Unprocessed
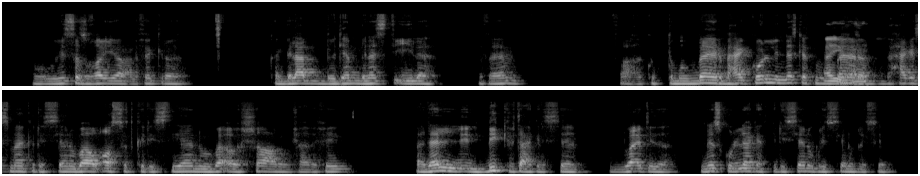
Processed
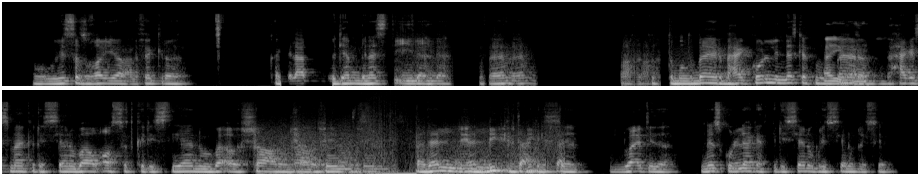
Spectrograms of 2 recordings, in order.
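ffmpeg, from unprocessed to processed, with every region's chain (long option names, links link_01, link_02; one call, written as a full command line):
ffmpeg -i in.wav -filter_complex "[0:a]asettb=1/sr,asplit=3[link_01][link_02][link_03];[link_01]atrim=end=2.784[link_04];[link_02]atrim=start=2.78:end=3.31,asetpts=PTS-STARTPTS,afade=type=in:duration=0.004:curve=qsin,afade=type=out:start_time=0.526:duration=0.004:curve=qsin,agate=range=-33dB:threshold=-20dB:ratio=3:release=100:detection=peak,highpass=frequency=280:width=0.5412,highpass=frequency=280:width=1.3066,adynamicsmooth=sensitivity=7:basefreq=2200[link_05];[link_03]atrim=start=3.306[link_06];[link_04][link_05]acrossfade=duration=0.004:curve1=hsin:curve2=qsin[link_07];[link_07][link_06]acrossfade=duration=0.004:curve1=qsin:curve2=hsin,asettb=1/sr,asplit=3[link_08][link_09][link_10];[link_08]atrim=end=3.864[link_11];[link_09]atrim=start=3.86:end=6.92,asetpts=PTS-STARTPTS,afade=type=in:duration=0.004:curve=qsin,afade=type=out:start_time=3.056:duration=0.004:curve=qsin,aecho=1:1:196:0.562,atrim=end_sample=134946,aeval=exprs='sgn(val(0))*max(abs(val(0))-0.00596,0)':channel_layout=same[link_12];[link_10]atrim=start=6.916[link_13];[link_11][link_12]acrossfade=duration=0.004:curve1=hsin:curve2=qsin[link_14];[link_14][link_13]acrossfade=duration=0.004:curve1=qsin:curve2=hsin,asettb=1/sr,asplit=3[link_15][link_16][link_17];[link_15]atrim=end=11.674[link_18];[link_16]atrim=start=11.67:end=14.79,asetpts=PTS-STARTPTS,afade=type=in:duration=0.004:curve=qsin,afade=type=out:start_time=3.116:duration=0.004:curve=qsin,aeval=exprs='val(0)+0.5*0.0299*sgn(val(0))':channel_layout=same,acrossover=split=3100[link_19][link_20];[link_20]acompressor=threshold=-49dB:ratio=4:attack=1:release=60[link_21];[link_19][link_21]amix=inputs=2:normalize=0,aecho=1:1:372:0.335,atrim=end_sample=137592[link_22];[link_17]atrim=start=14.786[link_23];[link_18][link_22]acrossfade=duration=0.004:curve1=hsin:curve2=qsin[link_24];[link_24][link_23]acrossfade=duration=0.004:curve1=qsin:curve2=hsin,highshelf=frequency=6300:gain=-5.5,acrossover=split=160[link_25][link_26];[link_26]acompressor=threshold=-30dB:ratio=4[link_27];[link_25][link_27]amix=inputs=2:normalize=0,lowshelf=frequency=140:gain=4,volume=5dB" out.wav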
